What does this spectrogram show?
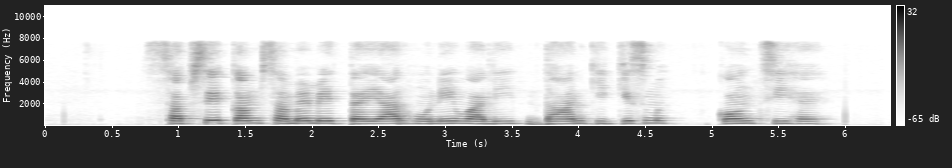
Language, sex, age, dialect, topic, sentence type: Hindi, female, 18-24, Garhwali, agriculture, question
